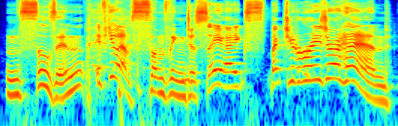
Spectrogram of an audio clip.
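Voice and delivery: high, stern teacher voice. Acted. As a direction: scold like a strict teacher.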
